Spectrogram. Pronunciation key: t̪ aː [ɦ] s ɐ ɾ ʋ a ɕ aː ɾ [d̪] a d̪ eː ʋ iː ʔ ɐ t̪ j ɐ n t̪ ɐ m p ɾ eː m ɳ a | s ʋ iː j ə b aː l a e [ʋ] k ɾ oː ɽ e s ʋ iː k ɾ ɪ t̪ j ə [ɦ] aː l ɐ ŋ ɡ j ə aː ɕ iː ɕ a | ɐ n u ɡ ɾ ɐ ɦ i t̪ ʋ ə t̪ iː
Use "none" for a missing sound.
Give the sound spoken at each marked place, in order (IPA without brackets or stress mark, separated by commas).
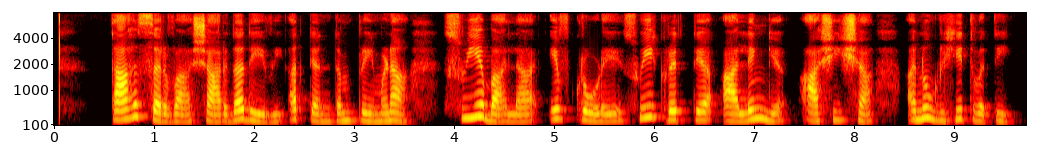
ɦ, d̪, ʋ, none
